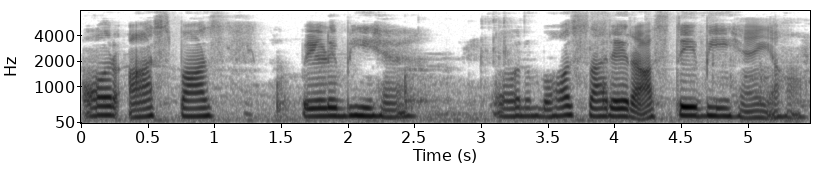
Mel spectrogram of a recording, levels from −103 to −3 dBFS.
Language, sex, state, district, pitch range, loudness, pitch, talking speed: Hindi, female, Jharkhand, Palamu, 205-225 Hz, -17 LUFS, 215 Hz, 140 wpm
